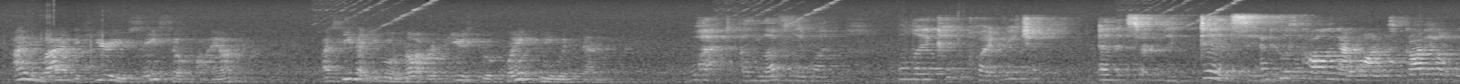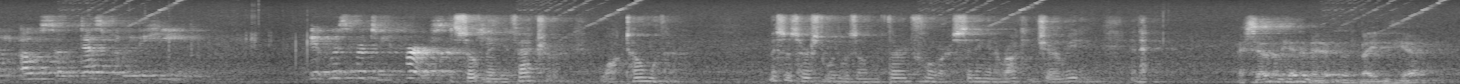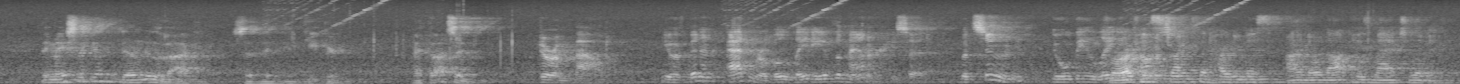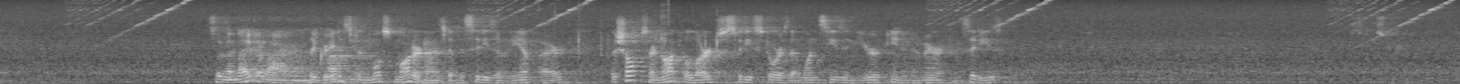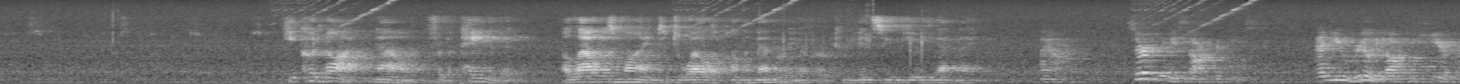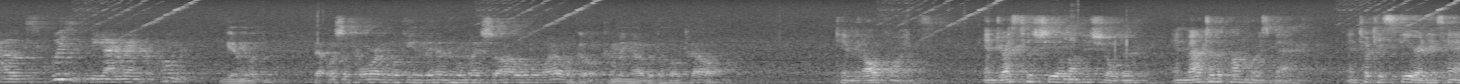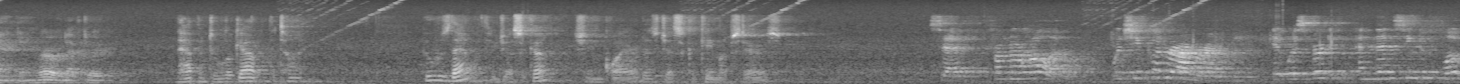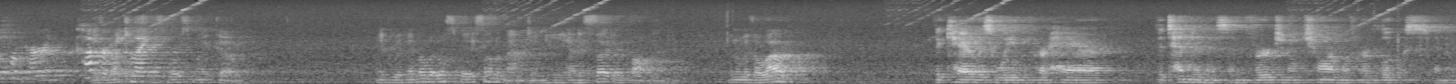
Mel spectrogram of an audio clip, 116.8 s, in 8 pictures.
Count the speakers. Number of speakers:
ten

